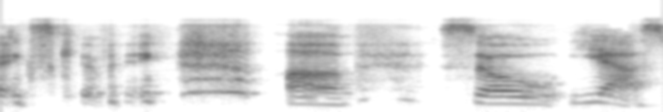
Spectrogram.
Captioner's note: laughing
